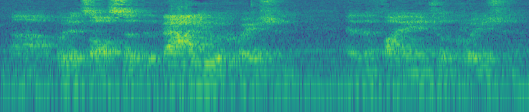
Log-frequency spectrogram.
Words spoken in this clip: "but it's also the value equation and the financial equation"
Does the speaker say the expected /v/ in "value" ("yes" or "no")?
yes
